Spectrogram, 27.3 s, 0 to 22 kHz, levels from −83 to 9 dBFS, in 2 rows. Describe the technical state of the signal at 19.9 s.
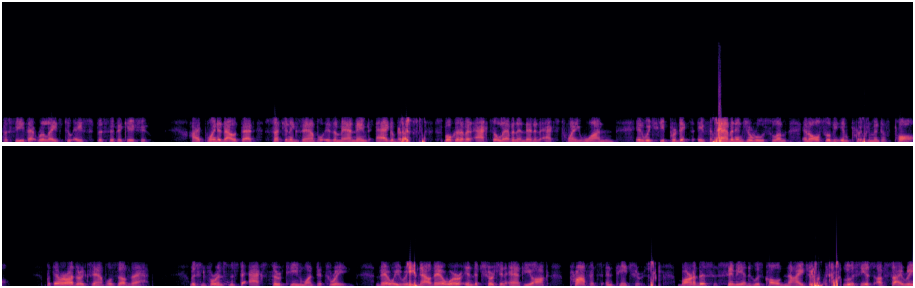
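GSM bit errors occur from 19.73 to 19.97 s. Corrupted filter, pitch and gain values twist the spectrum and level frame by frame, causing squawks, pops and gargling. Underneath, the GSM full-rate codec's pulse-driven vocal-tract model gives the speech a buzzy, gravelly roughness, confined to roughly 200 Hz to 3.5 kHz.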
